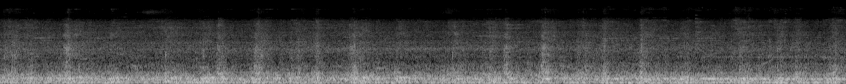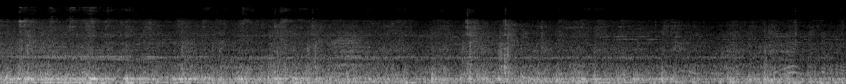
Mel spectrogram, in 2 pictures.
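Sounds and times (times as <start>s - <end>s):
wheels clicking over rail joints: 0.0s - 11.8s
train rumbling past: 0.0s - 16.9s.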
